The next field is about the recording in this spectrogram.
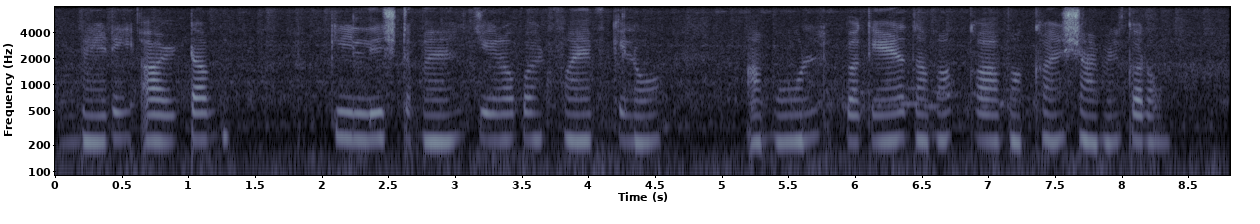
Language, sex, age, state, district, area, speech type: Urdu, female, 18-30, Uttar Pradesh, Gautam Buddha Nagar, rural, read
